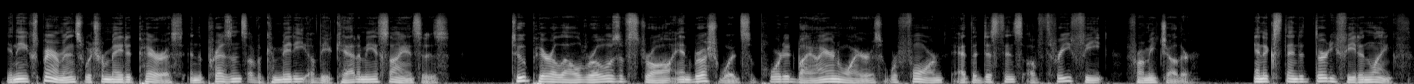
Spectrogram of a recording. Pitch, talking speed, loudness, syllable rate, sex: 105 Hz, 200 wpm, -18 LUFS, 5.9 syllables/s, male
